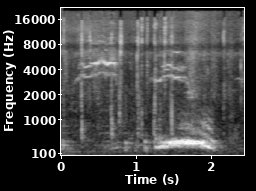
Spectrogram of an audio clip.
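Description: Pigeons coo at a racing pigeon loft where pairs are kept, first in soft scattered calls and then in one louder, sustained throaty coo, close by with no talk.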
